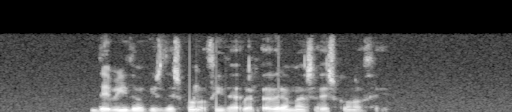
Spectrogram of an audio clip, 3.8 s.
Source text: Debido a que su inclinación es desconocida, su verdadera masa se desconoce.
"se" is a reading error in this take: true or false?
true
